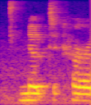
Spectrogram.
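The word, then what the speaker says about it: note de cœur: Note de coeur is how you say it in French.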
